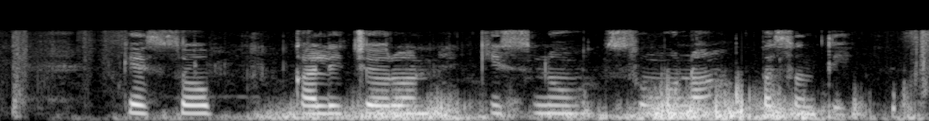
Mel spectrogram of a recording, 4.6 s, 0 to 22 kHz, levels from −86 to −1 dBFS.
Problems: background sounds at intervals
